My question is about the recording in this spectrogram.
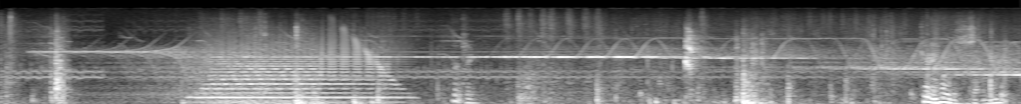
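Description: Electronic science-fiction spaceship sound effects: held synthesized tones that change pitch every few seconds, with a fuller chord about two to four seconds in and small gliding bleeps above. There is a sharp knock near the start and another about seven and a half seconds in.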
